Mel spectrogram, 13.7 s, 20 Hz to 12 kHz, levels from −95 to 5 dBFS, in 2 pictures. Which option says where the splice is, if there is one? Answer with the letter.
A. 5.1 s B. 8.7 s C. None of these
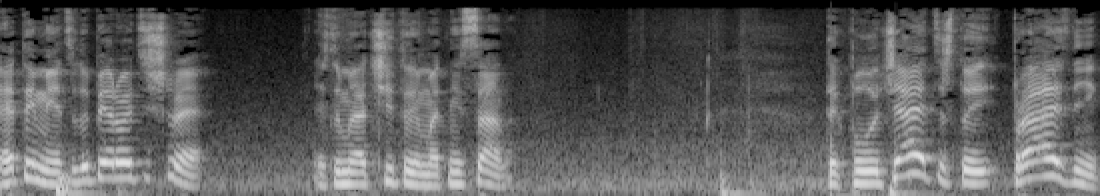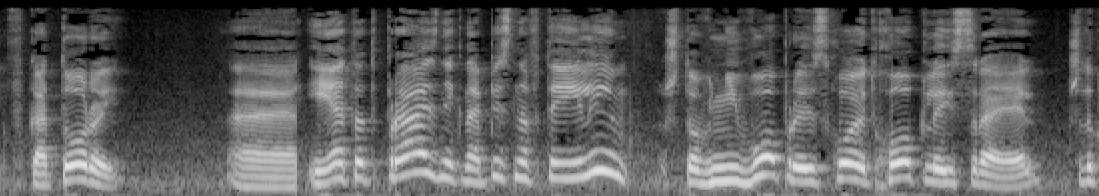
B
